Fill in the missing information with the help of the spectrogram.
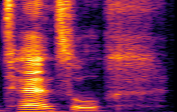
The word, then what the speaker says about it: Tansel: Like my name, Tansel. People either forget it or they really remember it. They go Tinsel, Tonsel. tonsil or yell out, hey, you Tansel, you know, so there's a lot made up.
